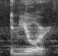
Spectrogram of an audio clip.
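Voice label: "immure", US English; pronunciations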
